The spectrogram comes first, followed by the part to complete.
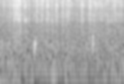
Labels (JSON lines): {"label": "ambient", "recorder": "HydroMoth"}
